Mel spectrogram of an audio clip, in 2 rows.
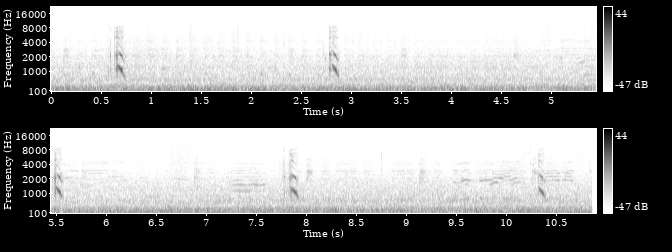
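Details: Niece in a car with a hiccup attack: sharp, brief hiccups about every two seconds, roughly 26 a minute, over low steady car noise; repeated hiccups.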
